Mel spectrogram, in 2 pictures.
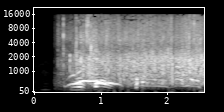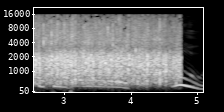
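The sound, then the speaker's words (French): A recorded applause sound effect: a burst of loud, dense clapping from a crowd, sustained for about four seconds with some cheers and whoops mixed in, then cutting off abruptly. “Il y a eu des petits applaudissements”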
